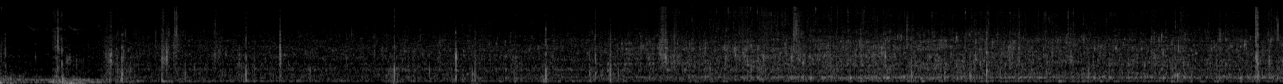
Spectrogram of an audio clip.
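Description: Sandals slap and scrape on rocks.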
